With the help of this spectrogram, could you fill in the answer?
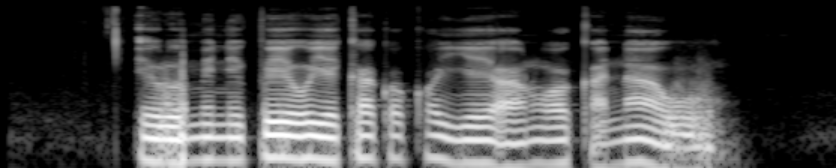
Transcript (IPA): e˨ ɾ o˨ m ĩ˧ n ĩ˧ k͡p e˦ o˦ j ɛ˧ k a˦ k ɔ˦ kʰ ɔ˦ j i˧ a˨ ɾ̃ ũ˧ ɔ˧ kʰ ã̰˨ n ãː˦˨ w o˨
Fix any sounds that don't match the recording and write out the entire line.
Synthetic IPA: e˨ ɾ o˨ m ĩ˧ n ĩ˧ k͡p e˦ o˦ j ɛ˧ k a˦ k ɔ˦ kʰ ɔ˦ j ɛ˧ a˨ ɾ̃ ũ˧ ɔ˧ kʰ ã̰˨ n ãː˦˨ w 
